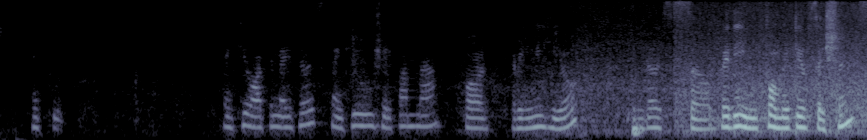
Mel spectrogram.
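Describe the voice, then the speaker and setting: A soft-spoken woman's somewhat breathy voice, medium in pitch, with a dark, mellow tone, fairly even intonation, big swings in loudness, and long, frequent pauses. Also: moderate pace. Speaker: nutrition researcher. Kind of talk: lecture.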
